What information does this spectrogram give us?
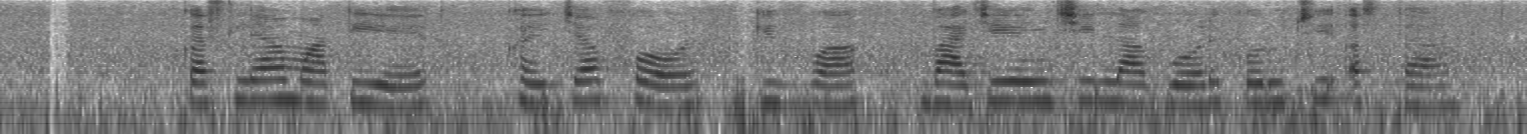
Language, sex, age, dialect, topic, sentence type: Marathi, female, 18-24, Southern Konkan, agriculture, question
